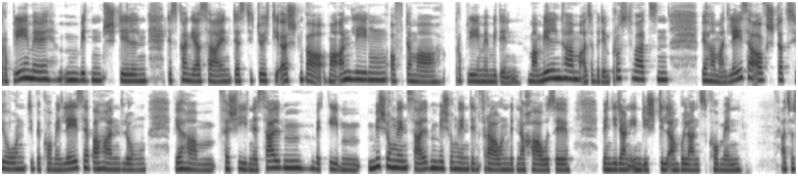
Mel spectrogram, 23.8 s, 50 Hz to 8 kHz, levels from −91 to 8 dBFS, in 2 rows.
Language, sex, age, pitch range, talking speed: German, female, 50-69, 170-205 Hz, 140 wpm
